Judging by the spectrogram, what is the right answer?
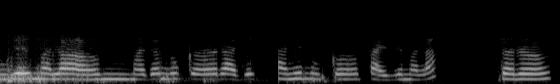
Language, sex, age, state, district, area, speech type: Marathi, female, 18-30, Maharashtra, Nagpur, urban, conversation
